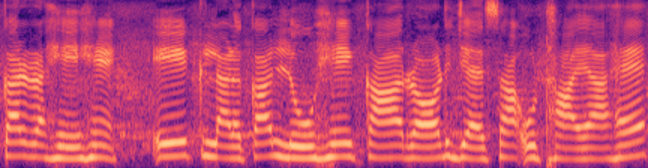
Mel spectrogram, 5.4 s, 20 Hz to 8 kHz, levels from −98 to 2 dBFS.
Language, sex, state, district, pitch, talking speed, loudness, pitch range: Hindi, male, Madhya Pradesh, Katni, 215 Hz, 120 wpm, -12 LUFS, 205-235 Hz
